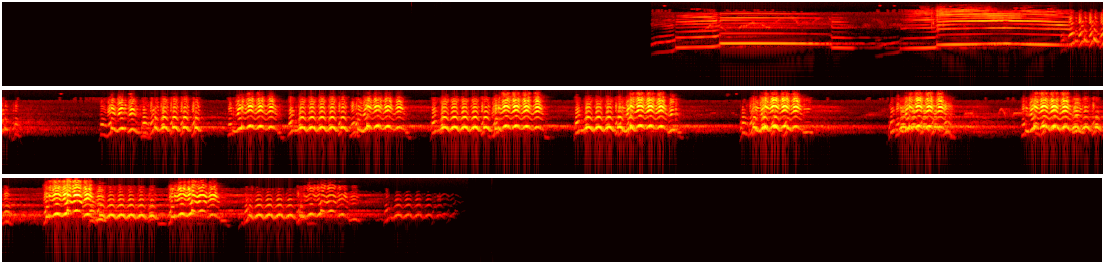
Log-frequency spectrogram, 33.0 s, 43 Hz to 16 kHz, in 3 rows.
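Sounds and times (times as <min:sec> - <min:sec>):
loon tremolo call: 0:06.6 - 0:11.2.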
